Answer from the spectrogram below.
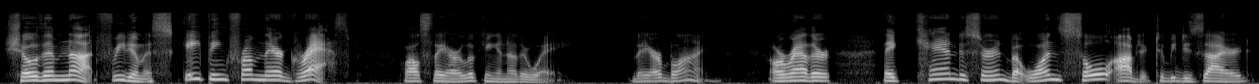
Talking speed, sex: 150 wpm, male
